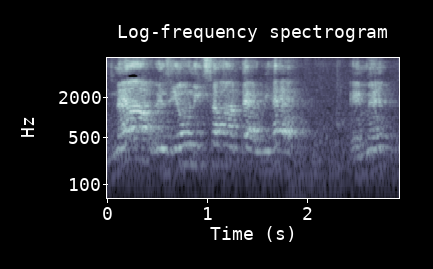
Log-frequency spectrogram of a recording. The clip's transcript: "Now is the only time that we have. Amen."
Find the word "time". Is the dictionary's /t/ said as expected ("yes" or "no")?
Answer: no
